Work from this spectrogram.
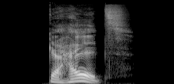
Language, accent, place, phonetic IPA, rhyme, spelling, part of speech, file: German, Germany, Berlin, [ɡəˈhalt͡s], -alt͡s, Gehalts, noun, De-Gehalts.ogg
- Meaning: genitive singular of Gehalt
